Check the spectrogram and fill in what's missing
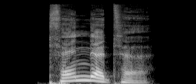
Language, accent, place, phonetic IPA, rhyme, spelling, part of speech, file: German, Germany, Berlin, [ˈp͡fɛndətə], -ɛndətə, pfändete, verb, De-pfändete.ogg
- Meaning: inflection of pfänden: 1. first/third-person singular preterite 2. first/third-person singular subjunctive II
